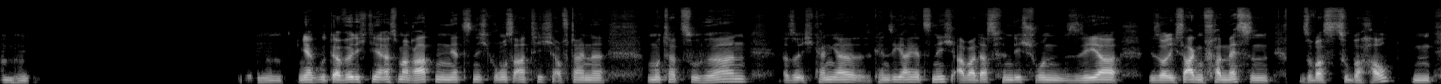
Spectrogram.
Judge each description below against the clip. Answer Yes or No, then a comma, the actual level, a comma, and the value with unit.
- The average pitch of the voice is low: Yes, low, 110 Hz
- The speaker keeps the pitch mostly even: Yes, narrow, 1.9 semitones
